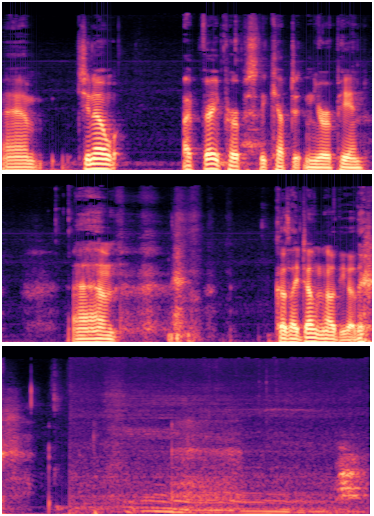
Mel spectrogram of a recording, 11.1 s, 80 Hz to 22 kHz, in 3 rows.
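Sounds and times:
speech: 0.0s - 3.8s, 4.4s - 5.7s, 6.5s - 7.6s
dog growling: 8.3s - 11.0s.

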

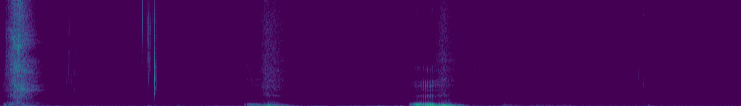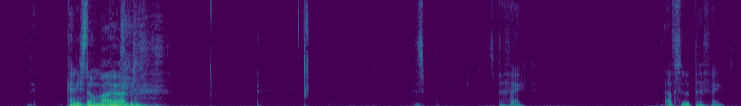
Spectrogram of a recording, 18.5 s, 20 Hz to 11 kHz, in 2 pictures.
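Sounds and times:
wet mouth smacks and clicks close to a person's ear: 1.7s - 2.3s, 12.9s - 13.2s
speech: 10.1s - 11.2s, 17.6s - 18.4s.

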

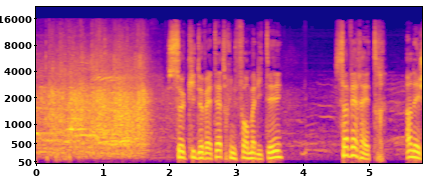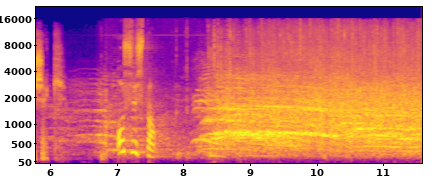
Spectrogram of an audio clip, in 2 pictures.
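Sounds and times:
large crowd applauding and cheering in a big hall: 0.0s - 1.8s, 8.2s - 11.5s
speech: 2.0s - 3.8s, 4.5s - 7.7s.

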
